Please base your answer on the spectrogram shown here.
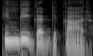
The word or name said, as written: गद्यकार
